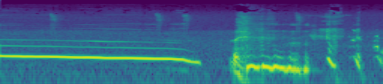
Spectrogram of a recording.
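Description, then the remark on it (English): A person imitates a wolf howl, holding one long steady tone that drops off after about two seconds, followed by several short, choppy yipping calls, fairly loud. “And I close my eyes and try to, like, reconnect with that part of myself to make, like, a wolf howl for him.”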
